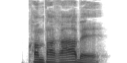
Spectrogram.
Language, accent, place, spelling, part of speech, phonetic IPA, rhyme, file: German, Germany, Berlin, komparabel, adjective, [ˌkɔmpaˈʁaːbl̩], -aːbl̩, De-komparabel.ogg
- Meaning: comparable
